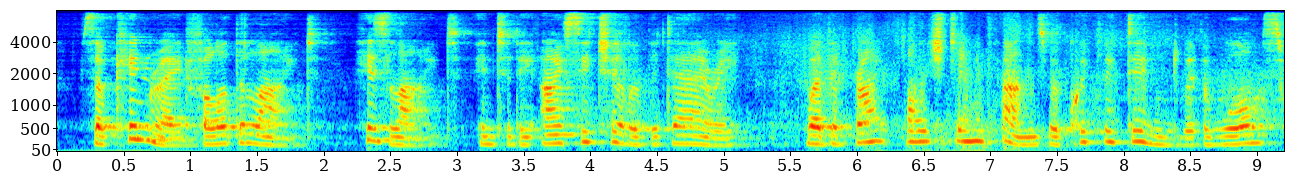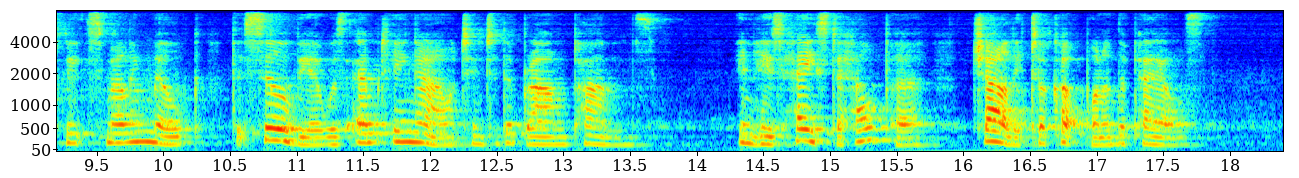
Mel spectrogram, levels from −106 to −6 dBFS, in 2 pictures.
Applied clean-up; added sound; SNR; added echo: neural separator model SepFormer DNS4.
